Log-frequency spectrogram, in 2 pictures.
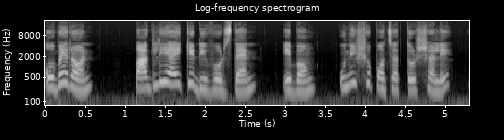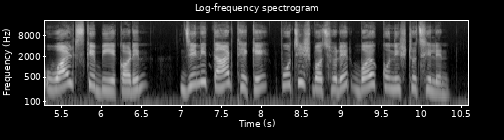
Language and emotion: Bengali, neutral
